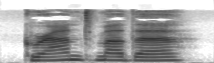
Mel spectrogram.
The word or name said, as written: grandmother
